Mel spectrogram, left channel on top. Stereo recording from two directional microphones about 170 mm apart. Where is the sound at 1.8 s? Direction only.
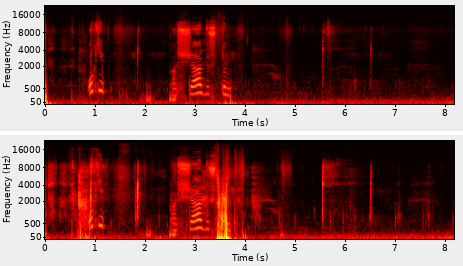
55° right (ahead or behind).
